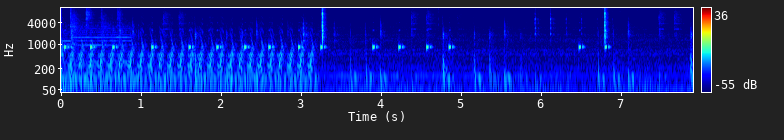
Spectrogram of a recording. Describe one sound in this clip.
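Short high electronic blips sound again and again from a video game.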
